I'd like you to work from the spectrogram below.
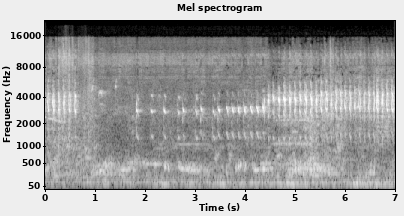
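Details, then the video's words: Long-tailed shrike singing lively filler phrases: a short rattle, then spaced clear high ticking notes, building into a quick, steady rattle of repeated notes, over soft low background noise. "Suara Burung Cendet Gacor full Isian"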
